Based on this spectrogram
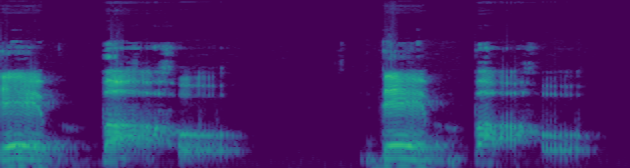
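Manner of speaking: voice dropped very low and deep. Showing a class how to say the word underneath: very low voice. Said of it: "You make your voice real low".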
